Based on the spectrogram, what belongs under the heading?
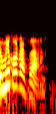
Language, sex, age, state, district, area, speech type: Assamese, female, 60+, Assam, Morigaon, rural, conversation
